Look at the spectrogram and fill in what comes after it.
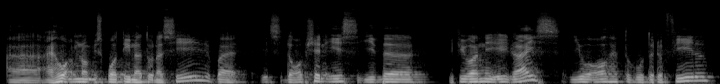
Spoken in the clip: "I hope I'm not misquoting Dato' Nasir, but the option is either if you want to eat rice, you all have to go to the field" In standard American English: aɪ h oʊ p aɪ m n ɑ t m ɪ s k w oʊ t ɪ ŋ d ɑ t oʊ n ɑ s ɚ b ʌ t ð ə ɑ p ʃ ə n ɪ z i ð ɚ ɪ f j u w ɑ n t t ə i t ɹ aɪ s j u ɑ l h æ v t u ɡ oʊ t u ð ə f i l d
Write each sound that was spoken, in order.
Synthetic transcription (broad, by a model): aɪ h oʊ p aɪ m n ɑ t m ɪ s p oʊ t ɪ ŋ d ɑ t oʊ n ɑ s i b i t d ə ɑ p ʃ ə n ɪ s i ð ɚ ɪ f j u w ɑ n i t i t ɹ aɪ s j u ɑ l h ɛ f t u ɡ oʊ t u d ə f i l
